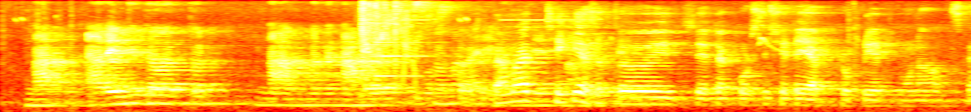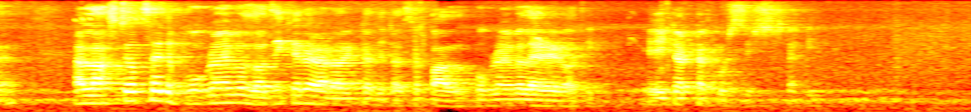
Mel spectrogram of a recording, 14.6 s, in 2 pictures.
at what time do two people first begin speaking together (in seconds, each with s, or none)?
3.0 s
